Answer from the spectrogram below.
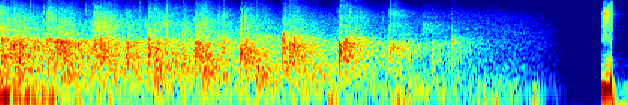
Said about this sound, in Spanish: Ok, denles un aplauso a mis tres amigos.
